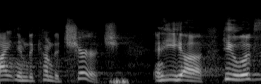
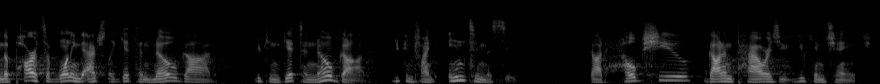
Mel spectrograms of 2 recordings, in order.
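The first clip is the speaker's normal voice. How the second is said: tender appeal; 4 semitones lower, 7 dB quieter than usual. Real, not acted. Sermon call to the congregation.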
